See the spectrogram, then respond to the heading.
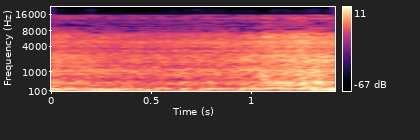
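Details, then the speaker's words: Yamaha Fino 125 scooter engine runs rough and responds late to throttle when revved; teardown of the cylinder head found loose valve clearance, blamed on poor oil. "Tuh, di gasnya ini telat. Nah, tuh, ini berbet nih."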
